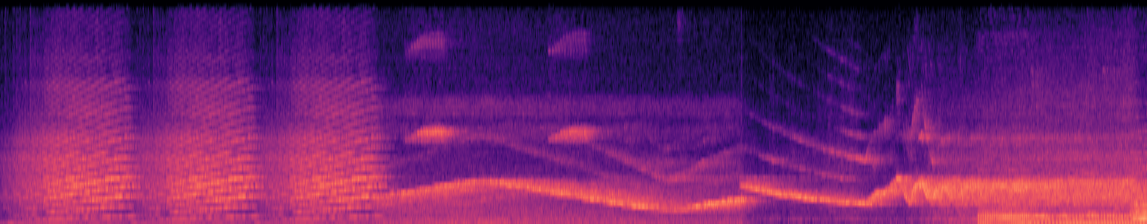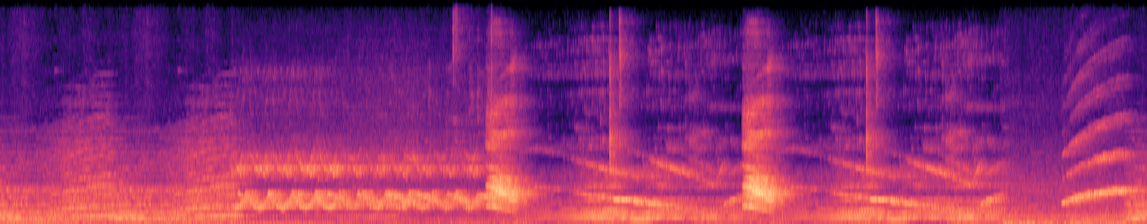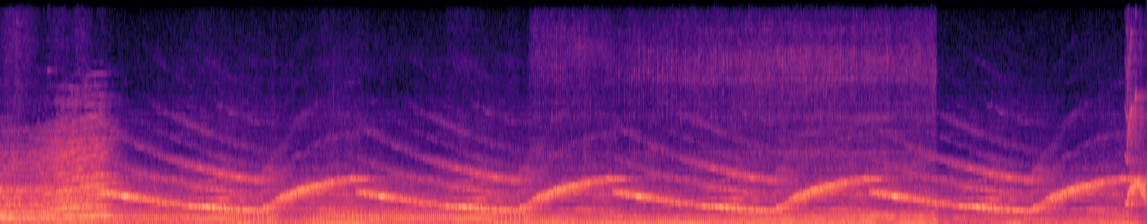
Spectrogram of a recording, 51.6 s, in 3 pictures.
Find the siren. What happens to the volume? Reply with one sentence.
The volume of the siren goes up, then down.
